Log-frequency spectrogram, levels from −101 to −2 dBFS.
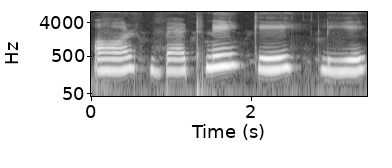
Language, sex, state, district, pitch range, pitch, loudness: Hindi, female, Chandigarh, Chandigarh, 210-250 Hz, 220 Hz, -14 LUFS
